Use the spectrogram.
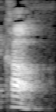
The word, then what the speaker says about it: car: हम उसे CAR कार बोलते हैं, लेकिन उसका उच्चारण है खा।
